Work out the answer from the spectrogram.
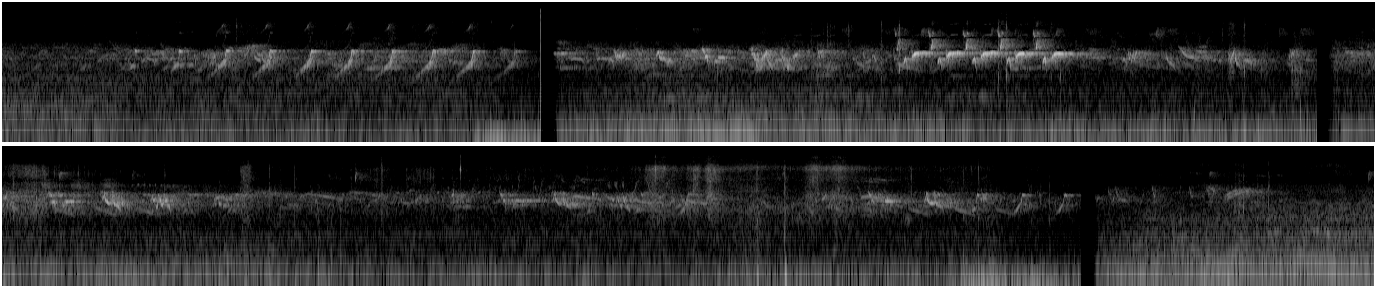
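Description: Songbirds chirping and singing in quick series of short calls over a steady low rumble of outdoor noise. The sound drops out completely for a moment three times.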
